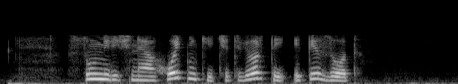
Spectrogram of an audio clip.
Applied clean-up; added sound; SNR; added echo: none; none; none; none.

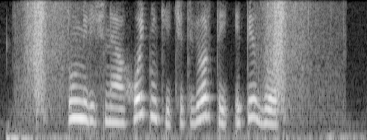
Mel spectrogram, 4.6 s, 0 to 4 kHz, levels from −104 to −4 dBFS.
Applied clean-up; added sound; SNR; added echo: none; Wind; 4 dB; none.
